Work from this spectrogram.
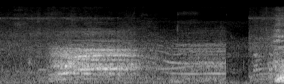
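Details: Enraged bull, worked up during training for a challenge, gives one drawn-out bellow of about two seconds: a strong, rough, harmonic tone that swells, holds, then fades. Music plays underneath and voices follow.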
